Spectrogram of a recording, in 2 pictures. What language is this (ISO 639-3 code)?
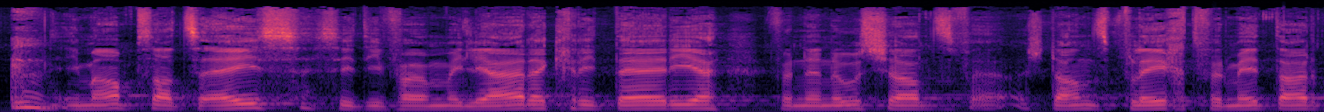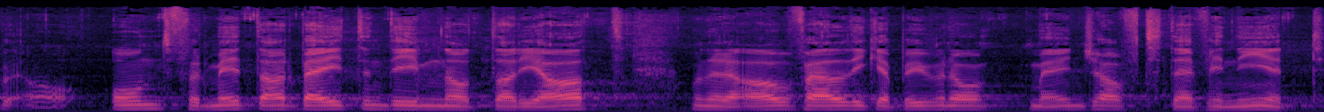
gsw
